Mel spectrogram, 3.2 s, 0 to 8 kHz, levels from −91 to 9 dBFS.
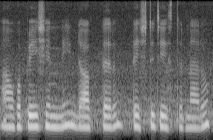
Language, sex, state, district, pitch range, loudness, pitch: Telugu, female, Telangana, Karimnagar, 190-210 Hz, -16 LUFS, 195 Hz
